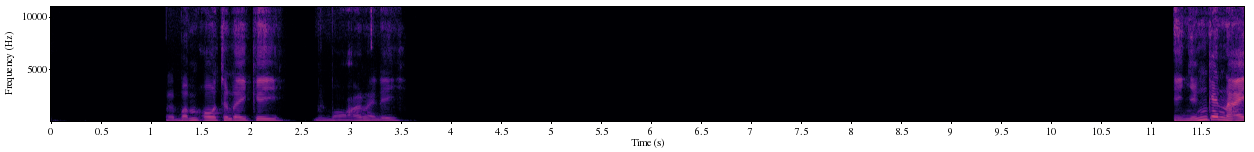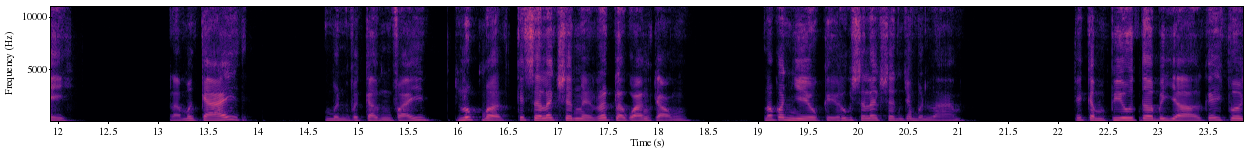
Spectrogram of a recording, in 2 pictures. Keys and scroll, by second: 0.0-0.9 typing.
